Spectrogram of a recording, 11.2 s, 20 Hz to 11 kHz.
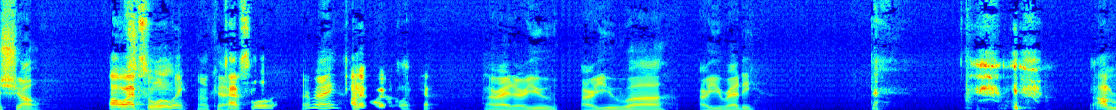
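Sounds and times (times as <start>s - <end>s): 
speech: 0.0s - 0.5s, 1.1s - 7.6s, 10.1s - 11.1s
person coughing: 8.7s - 9.0s, 9.7s - 10.6s.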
